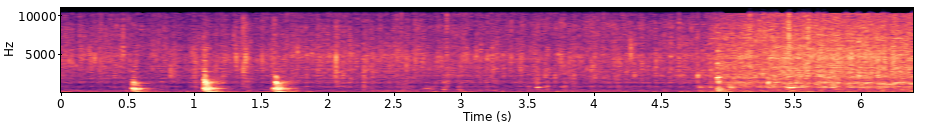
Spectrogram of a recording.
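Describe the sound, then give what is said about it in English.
Sausages and chopped onion fry in a pan as they are stirred and turned, giving a steady sizzle. Three sharp clatters sound early on, and the sizzling grows louder near the end. No one talks. “Alrighty, so we're mixing along here. We're getting everything going. We're turning the sausages.”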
